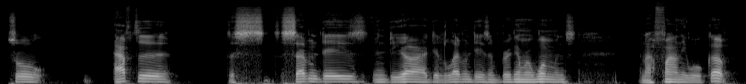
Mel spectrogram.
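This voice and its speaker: A man's voice: mid-range voice, level tone, normal speed, smooth. A young man telling a personal story as a podcast guest in a casual, slangy, earnest conversational way.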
